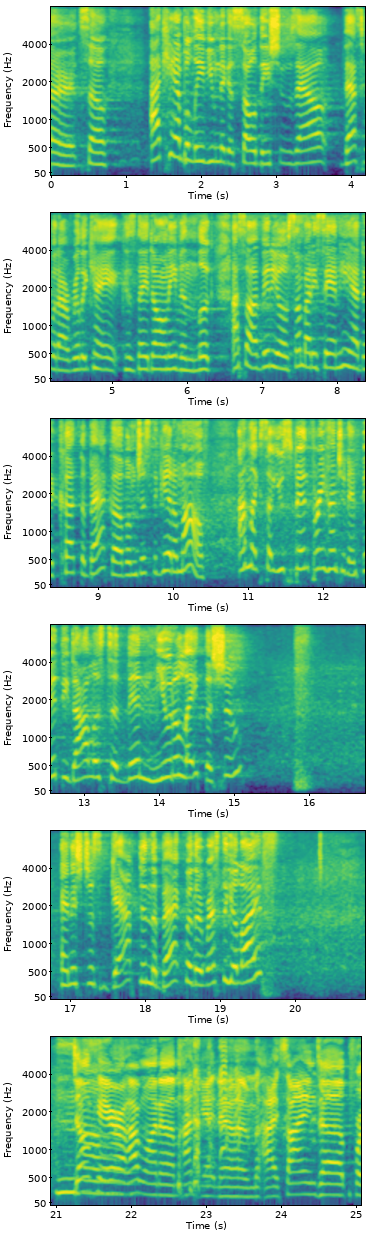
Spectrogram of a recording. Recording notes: 10 Year Anniversary Live Show. Live Show from The Beacon Theatre NYC.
